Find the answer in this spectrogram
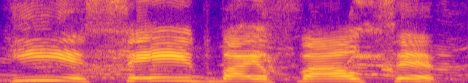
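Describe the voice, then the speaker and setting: A woman calling a softball game play by play from outdoors at the field, excitable and hyping each play with shouts. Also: on the high side, takes it slowly, crowd noise, background noise. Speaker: play-by-play commentator. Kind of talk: amateur sports commentary.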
